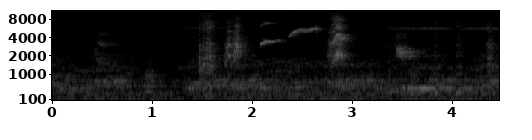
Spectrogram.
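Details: Javan myna singing vigorously: harsh broadband rasps alternate with short clear whistles, two of them slurring upward, against a steady humming tonal background.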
